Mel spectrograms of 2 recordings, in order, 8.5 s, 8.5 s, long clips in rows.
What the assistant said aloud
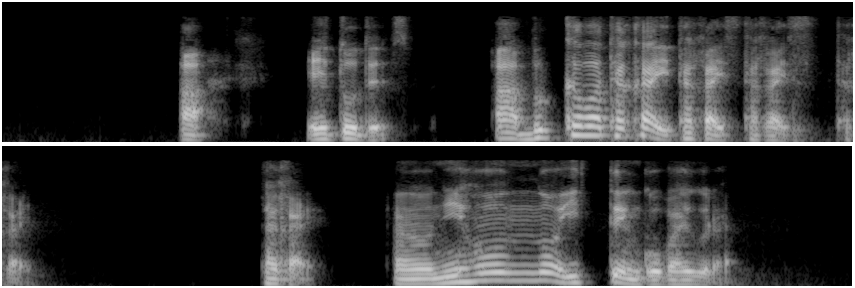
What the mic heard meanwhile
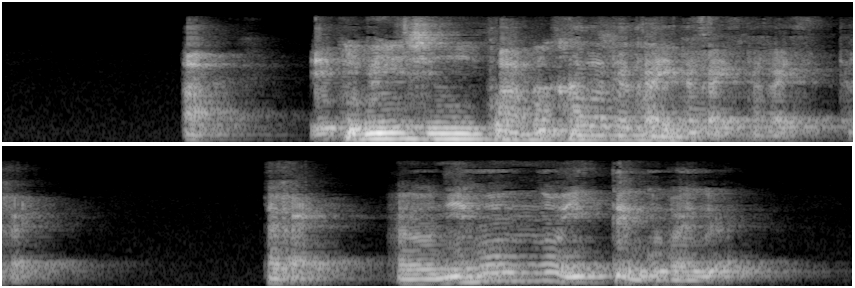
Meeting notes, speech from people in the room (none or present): present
